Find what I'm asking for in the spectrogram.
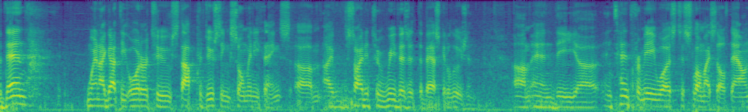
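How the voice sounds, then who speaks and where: With noticeable background noise, a man speaks in a New York accent. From Brooklyn, New York. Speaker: woodturning demonstrator. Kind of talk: live demonstration talk. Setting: club demonstration before live audience. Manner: casual, hesitant with fillers.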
